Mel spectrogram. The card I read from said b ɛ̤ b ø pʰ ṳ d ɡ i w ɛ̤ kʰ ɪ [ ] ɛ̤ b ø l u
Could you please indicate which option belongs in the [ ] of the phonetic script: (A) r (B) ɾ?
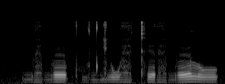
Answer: B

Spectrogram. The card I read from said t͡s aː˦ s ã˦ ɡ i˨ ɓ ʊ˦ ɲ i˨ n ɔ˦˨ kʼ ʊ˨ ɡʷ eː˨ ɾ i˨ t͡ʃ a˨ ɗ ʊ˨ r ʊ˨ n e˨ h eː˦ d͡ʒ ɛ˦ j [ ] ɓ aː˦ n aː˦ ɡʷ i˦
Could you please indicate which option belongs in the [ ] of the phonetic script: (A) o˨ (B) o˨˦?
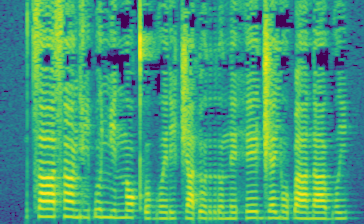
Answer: A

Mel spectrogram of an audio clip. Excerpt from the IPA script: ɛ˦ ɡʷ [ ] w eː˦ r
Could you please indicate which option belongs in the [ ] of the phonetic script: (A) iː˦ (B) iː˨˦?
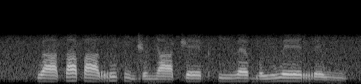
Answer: B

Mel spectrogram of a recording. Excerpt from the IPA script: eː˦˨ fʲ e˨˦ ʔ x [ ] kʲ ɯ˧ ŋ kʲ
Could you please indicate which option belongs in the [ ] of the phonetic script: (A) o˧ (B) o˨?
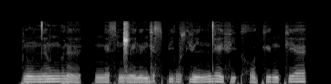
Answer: B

